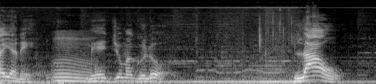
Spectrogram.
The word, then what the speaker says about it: Laos: Law yung laos laos pero law ang ano eh pronunciation diyan.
